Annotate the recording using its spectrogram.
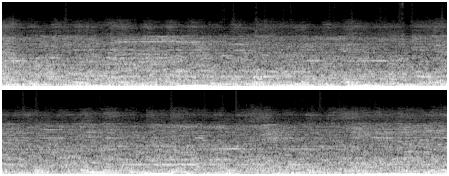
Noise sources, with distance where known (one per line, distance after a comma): music from an unclear source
